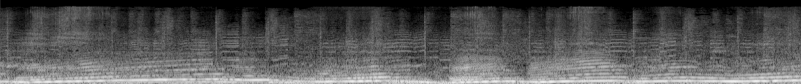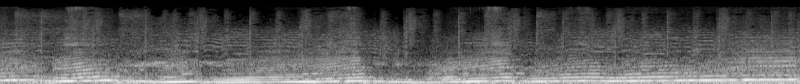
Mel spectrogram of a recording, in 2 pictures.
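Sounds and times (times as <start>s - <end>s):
rotary engine revving: 0.0s - 16.0s
tyres squealing: 0.0s - 16.0s.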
